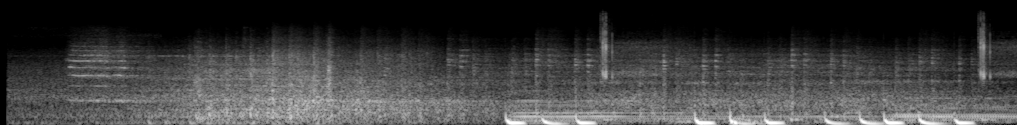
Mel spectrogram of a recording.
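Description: Freight train rumble building in loudness, with a brief horn note near the start. From about five seconds in, music with deep, heavy bass hits comes in.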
